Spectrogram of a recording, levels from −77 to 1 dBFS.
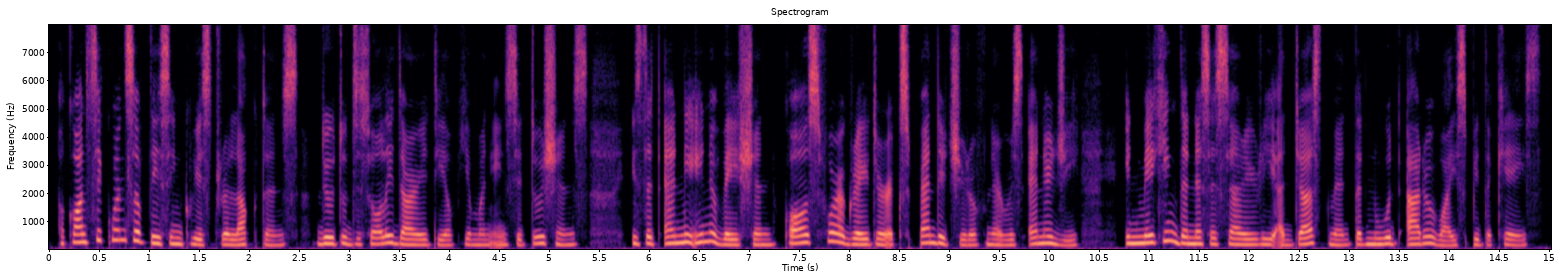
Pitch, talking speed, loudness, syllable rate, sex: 215 Hz, 145 wpm, -19 LUFS, 5.4 syllables/s, female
